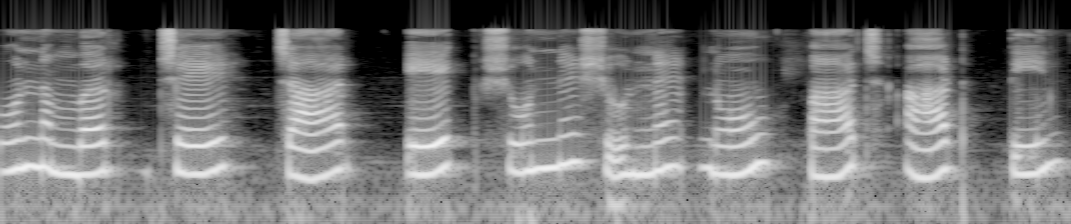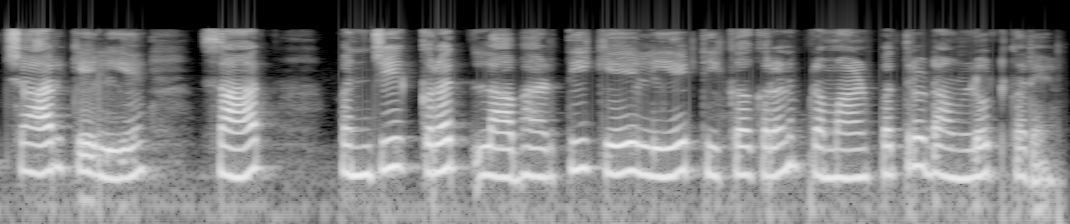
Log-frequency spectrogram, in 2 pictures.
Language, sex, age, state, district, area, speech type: Hindi, female, 30-45, Madhya Pradesh, Bhopal, urban, read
